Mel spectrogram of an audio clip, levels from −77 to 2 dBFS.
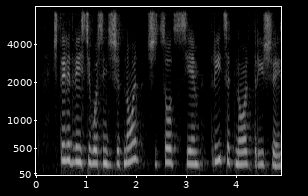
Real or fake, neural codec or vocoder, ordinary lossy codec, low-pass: fake; codec, 16 kHz, 0.3 kbps, FocalCodec; Opus, 24 kbps; 7.2 kHz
